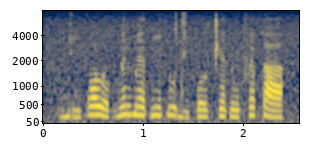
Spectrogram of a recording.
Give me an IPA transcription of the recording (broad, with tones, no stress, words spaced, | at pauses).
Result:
ɡ͡biː˨ɓɔ˦lo˨ ɡ͡bɛ̃˦ɡ͡bɛ̃˦˨ɓĩ˧ ɗu˦˨di˨po˧l t͡ʃɛ̃˧ɗũ˨˦ fɛ̃˦pɾa˧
